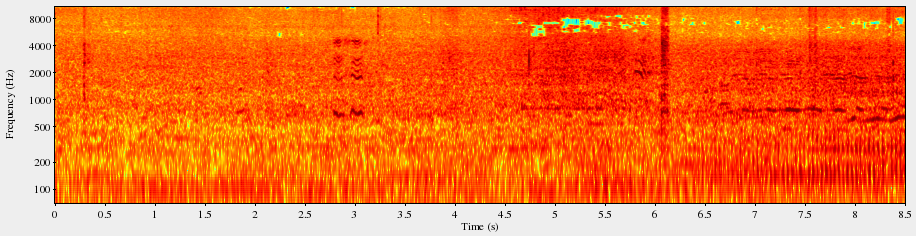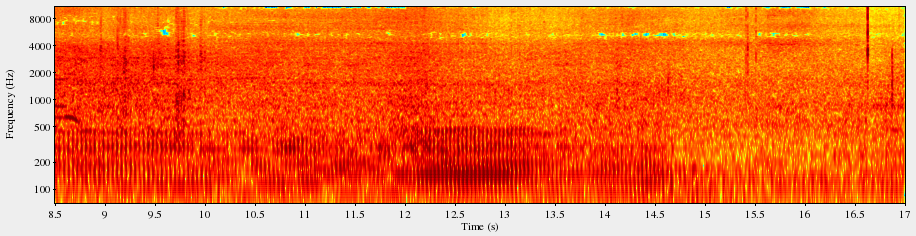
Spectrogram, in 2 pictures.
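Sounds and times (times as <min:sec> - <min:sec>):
vehicle engine passing: 0:03.6 - 0:17.0.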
